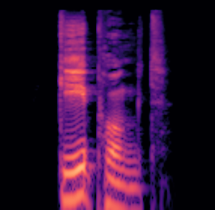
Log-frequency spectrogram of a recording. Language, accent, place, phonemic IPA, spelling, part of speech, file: German, Germany, Berlin, /ˈɡeːˌpʊŋkt/, G-Punkt, noun, De-G-Punkt.ogg
- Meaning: G-spot (sensitive, erogenous zone on the vagina)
